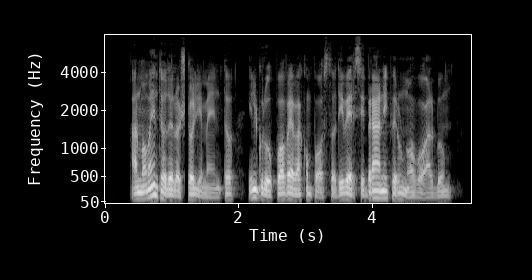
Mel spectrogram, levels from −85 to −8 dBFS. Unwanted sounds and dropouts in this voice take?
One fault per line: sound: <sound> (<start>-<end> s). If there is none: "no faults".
sound: dropout (1.2-1.2 s)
